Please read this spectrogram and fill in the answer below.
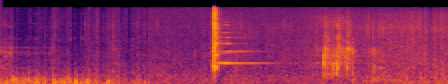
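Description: Ruger PC Carbine's trigger breaking under a trigger pull gauge: one sharp dry-fire click of the hammer falling, with a short metallic ring, about a second in, then a fainter tick. The pull measured about four pounds.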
